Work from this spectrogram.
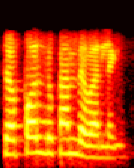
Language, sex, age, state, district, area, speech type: Odia, female, 18-30, Odisha, Subarnapur, urban, conversation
